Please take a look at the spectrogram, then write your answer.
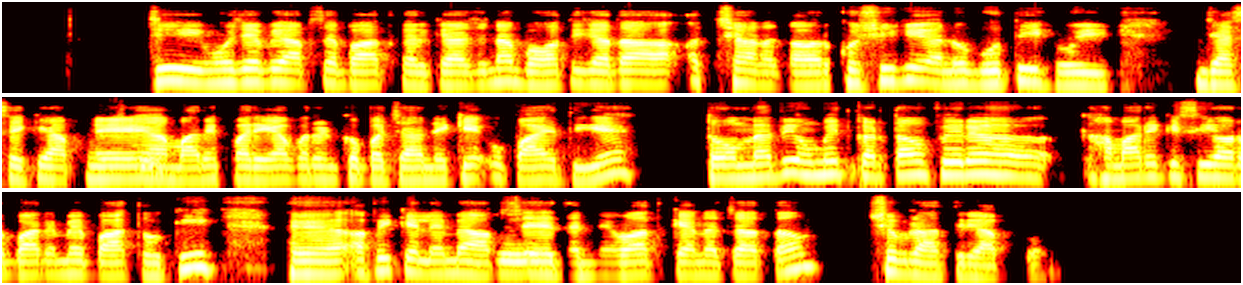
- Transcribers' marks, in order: tapping
- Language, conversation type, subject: Hindi, unstructured, क्या जलवायु परिवर्तन को रोकने के लिए नीतियाँ और अधिक सख्त करनी चाहिए?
